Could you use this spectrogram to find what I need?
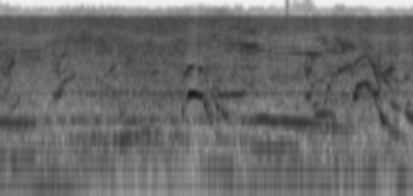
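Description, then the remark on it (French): A whale vocalizes in a steady stream of rising and falling moans and squeals, overlapping calls sweeping up and down over a low, continuous underwater rumble, fairly loud throughout. “Salut, c'est moi la baleine. Je viens reprendre ma respiration.”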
